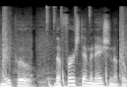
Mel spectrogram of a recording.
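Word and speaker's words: Noopoh: spelled n-o-o-p-o-h and pronounce no poo the H is silent and capitalized noon is the Ethereal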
